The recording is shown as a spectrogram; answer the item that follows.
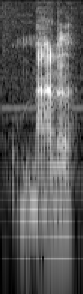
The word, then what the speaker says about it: mana: So then I need a rune of mana. Mana. How do you pronounce that, Sian?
